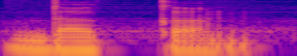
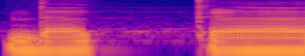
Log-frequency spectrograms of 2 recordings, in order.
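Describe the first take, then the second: First: The word ends with a short an sound. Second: The word ends with a long drawn a vowel. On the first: The reader continues without stopping. "কাপ আলিফ 2 জবর কান" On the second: The reader stops on this word. "থামলে একটা জবরের উচ্চারণ হবে"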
